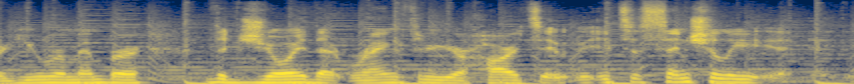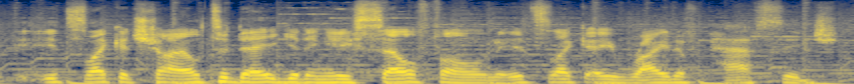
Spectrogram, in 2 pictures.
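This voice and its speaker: A man hosting a podcast, telling improvised fantasy stories as game master and chatting. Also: medium pitch. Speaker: podcast host. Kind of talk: improvised second-person fantasy storytelling and podcast chat.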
